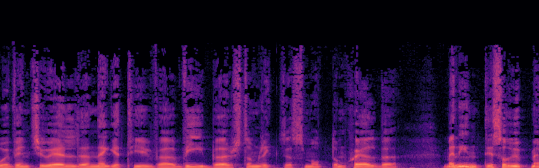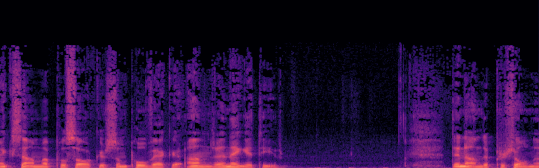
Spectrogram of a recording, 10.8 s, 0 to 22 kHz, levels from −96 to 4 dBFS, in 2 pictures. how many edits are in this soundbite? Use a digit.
1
